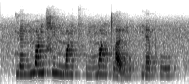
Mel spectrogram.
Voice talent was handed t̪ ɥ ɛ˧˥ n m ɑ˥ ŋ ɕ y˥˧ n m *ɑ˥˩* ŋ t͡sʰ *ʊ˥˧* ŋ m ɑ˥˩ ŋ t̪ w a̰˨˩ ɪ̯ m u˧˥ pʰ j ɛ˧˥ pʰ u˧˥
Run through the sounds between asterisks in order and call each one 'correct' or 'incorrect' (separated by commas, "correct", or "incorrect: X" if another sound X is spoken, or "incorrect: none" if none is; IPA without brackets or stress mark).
correct, incorrect: ʊ˧˥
